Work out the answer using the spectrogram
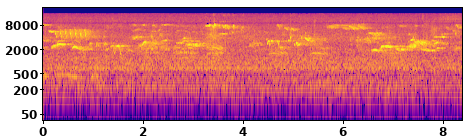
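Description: A blackbird sings short warbled phrases with high twittering notes, over steady hiss and other small birds chirping.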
